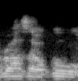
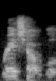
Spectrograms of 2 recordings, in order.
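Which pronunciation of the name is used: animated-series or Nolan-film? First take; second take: Nolan-film; animated-series. First: The name is said the Nolan film way. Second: The name is said the animated series way. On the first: "rather than the Nolan one" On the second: "they're using the animated series uh, pronunciation"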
